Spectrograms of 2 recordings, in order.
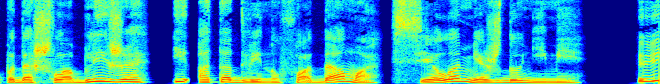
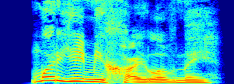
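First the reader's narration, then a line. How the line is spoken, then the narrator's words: Blurted out. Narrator (Russian): ляпнула Ася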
